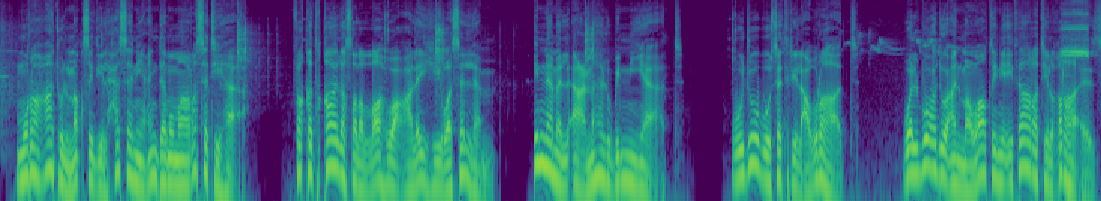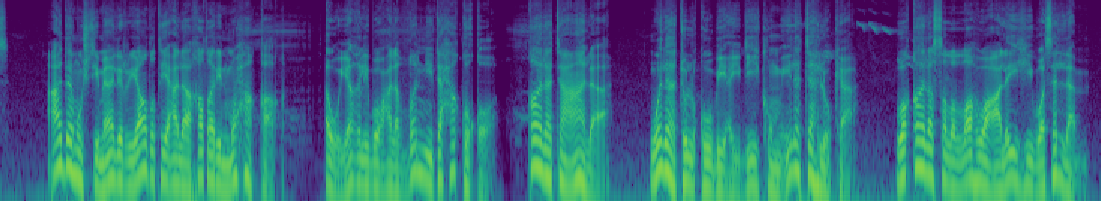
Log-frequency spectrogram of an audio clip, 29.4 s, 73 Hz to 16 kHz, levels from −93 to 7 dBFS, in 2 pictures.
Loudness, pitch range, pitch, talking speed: -19 LUFS, 100-145 Hz, 120 Hz, 90 wpm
